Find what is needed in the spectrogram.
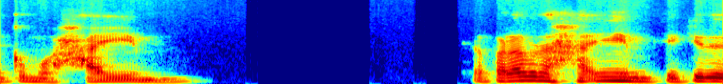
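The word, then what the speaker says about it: חיים: escribe con 4 letras en hebreo que se pronuncian como Haim.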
